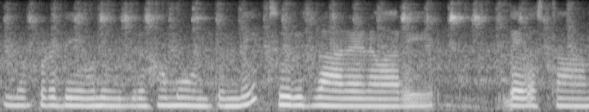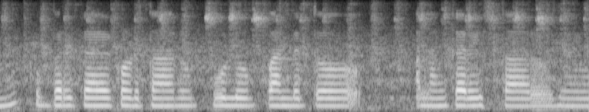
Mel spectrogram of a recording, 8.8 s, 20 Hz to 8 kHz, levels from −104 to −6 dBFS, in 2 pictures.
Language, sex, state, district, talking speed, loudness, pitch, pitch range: Telugu, female, Andhra Pradesh, Srikakulam, 90 wpm, -23 LUFS, 200 Hz, 195-205 Hz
